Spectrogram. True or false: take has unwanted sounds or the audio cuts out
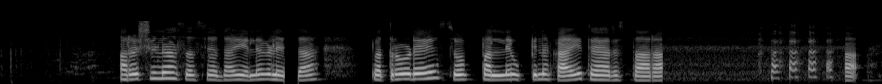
true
